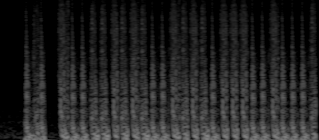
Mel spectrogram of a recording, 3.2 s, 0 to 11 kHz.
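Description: Minigun-style main cannon of an F-302 fighter in a video game, winding up briefly before unleashing a loud, rapid stream of evenly spaced shots that continues without a break, with no talking over it.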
